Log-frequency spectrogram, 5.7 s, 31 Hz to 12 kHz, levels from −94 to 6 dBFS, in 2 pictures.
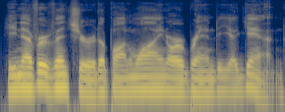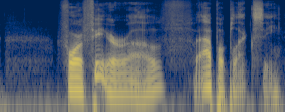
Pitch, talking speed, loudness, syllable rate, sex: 100 Hz, 125 wpm, -18 LUFS, 4.2 syllables/s, male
